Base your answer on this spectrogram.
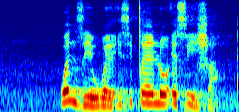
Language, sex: Zulu, male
